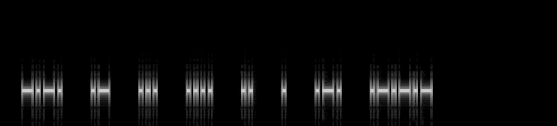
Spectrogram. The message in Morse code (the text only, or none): CASHIER.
